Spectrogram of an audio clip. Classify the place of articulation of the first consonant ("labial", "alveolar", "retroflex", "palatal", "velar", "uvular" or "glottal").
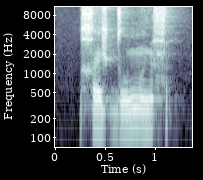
uvular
